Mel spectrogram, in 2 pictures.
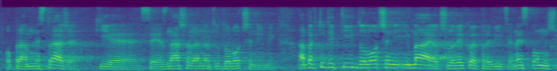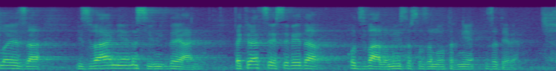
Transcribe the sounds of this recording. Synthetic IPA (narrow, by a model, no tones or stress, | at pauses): ɔbɾambnɛst̪ɾaːʒɛ | kijɛsɛjɛznaːʃalanad̪d̪ɔloːt͡ʃɛnimḭ | ampak̚t̪uːd̪it̪id̪ɔloːt͡ʃɛniʔimaːjɔt͡ʃlɔʋeːkɔʋɛpɾaʋit̪sɛ̰najspɔmnimʃloːjɛza | izʋaːjanjɛnasilniɣd̪ɛja̰l | t̪akɾat̪sɛjɛsɛʋeːd̪a | ɔd̪zʋaːlɔminist̪əɾst̪ʋɔzanoːt̪ɾanjɛzad̪ḛːʋɛ̰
